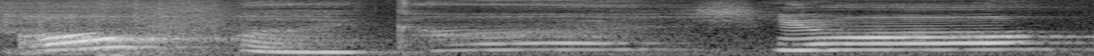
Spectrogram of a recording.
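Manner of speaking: high, loud, slow squeal; stretched squeal. Real, not acted. Fan telling viewers about a photo, slow loud squeal. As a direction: drag it out, overwhelmed.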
